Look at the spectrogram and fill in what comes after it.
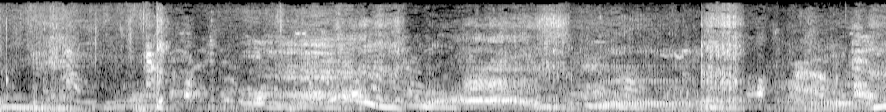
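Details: Lions in a fight give rising and falling growls and snarls, curving up and down in pitch in quick succession, with bursts of harsh noise between them.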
